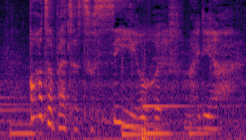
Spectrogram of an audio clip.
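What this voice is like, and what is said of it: Funny character voice. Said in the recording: “said the funny voice”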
